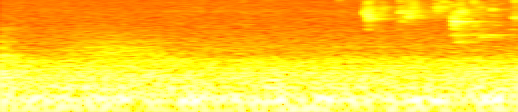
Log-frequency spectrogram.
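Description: Liquid pours out in a steady, soft trickle with a splashy, dripping texture, fairly quiet and continuous for the full two seconds, with some brighter splatter toward the end. No one speaks.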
